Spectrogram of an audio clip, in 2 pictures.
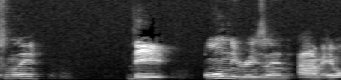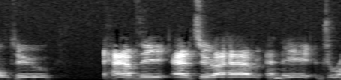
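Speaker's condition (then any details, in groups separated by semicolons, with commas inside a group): ALS; onset in legs, then arms, then core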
